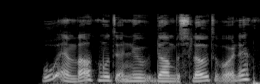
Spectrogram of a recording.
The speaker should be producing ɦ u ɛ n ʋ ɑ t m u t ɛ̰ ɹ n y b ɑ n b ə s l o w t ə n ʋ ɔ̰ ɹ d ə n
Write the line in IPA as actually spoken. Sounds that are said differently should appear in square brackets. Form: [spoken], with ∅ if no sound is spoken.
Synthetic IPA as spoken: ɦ u ɛ n ʋ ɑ t m u t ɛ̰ ɹ n y [d] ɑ n b ə s l o w t ə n ʋ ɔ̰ ɹ d ə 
